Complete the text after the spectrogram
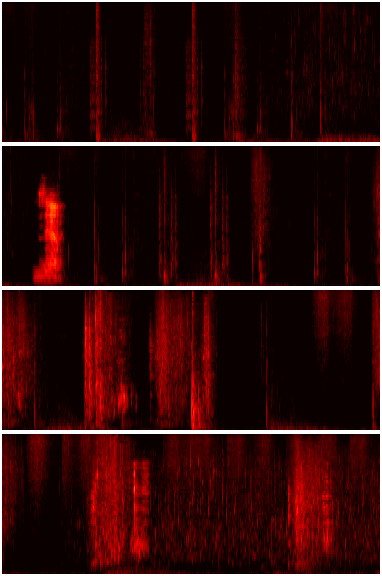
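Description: Footsteps thud steadily across wooden boards and grass.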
